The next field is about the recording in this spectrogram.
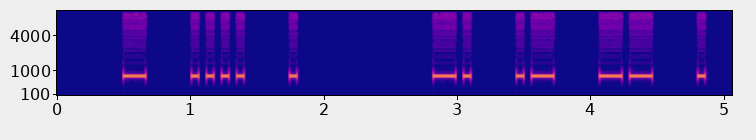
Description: Morse code, heard as a keyed tone, about 21 wpm, spaced as for 15 wpm, 800 Hz. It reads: THE NAME
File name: (spaced) / QSOs Spaced-mp3s / WD0BGP 1 @20 sp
